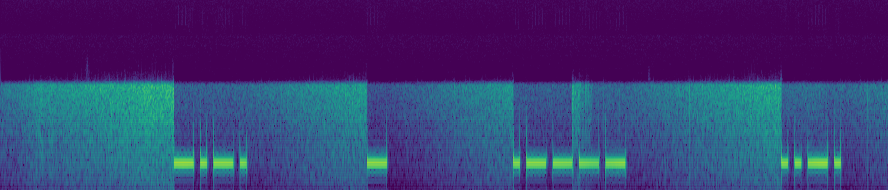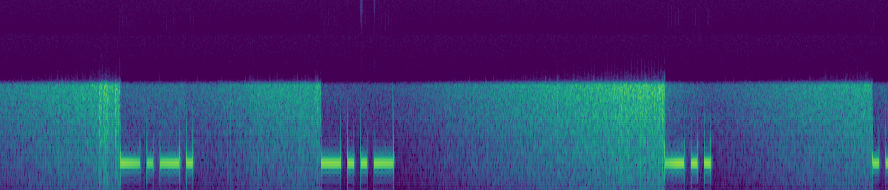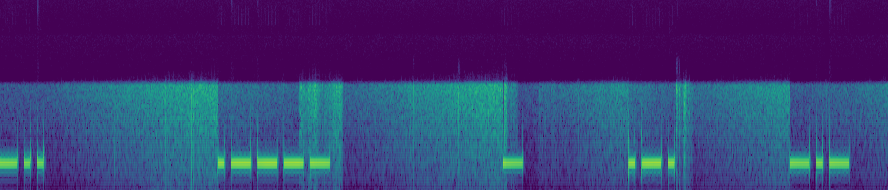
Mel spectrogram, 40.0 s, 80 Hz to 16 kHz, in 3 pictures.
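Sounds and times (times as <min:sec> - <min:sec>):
radio band hiss: 0:00.0 - 0:19.2, 0:19.8 - 0:39.9
morse code tone: 0:02.6 - 0:03.7, 0:07.7 - 0:09.4, 0:11.7 - 0:12.6, 0:15.1 - 0:16.2, 0:18.2 - 0:19.2, 0:23.3 - 0:24.0, 0:29.9 - 0:31.7, 0:34.2 - 0:34.5, 0:36.1 - 0:36.8, 0:38.5 - 0:39.4.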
